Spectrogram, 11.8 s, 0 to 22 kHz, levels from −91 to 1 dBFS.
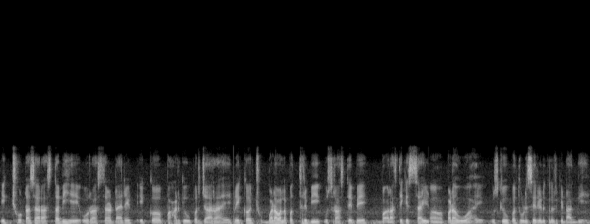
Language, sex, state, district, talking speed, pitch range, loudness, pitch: Hindi, male, Jharkhand, Sahebganj, 220 wpm, 120-130 Hz, -25 LUFS, 125 Hz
